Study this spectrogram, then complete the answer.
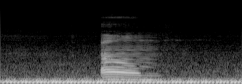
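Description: A steady low engine idle from a boosted Scion FR-S drones throughout, with a brief burst of voiced sound over it near the middle.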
